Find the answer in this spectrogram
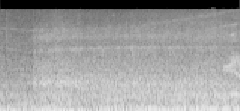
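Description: Semi-truck's diesel engine heard from inside the cab as the truck pulls out onto the highway: a steady low drone that grows a little louder about a third of a second in.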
